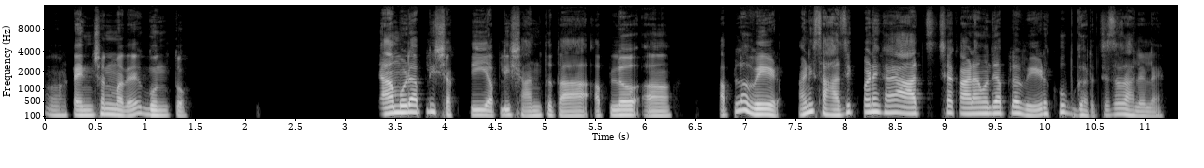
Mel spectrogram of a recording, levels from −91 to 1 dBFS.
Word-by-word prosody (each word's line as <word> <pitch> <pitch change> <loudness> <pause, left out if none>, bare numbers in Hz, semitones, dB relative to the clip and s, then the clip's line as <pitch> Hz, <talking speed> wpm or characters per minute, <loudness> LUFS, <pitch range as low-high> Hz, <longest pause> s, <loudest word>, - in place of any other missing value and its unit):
अ, 115 -4 -6
टेन्शनमध्ये 120 +1 +1
गुंततो. 115 -3 0 1.9
त्यामुळे 180 +6 +5
आपली 195 +1 0
शक्ती, 125 -4 -3
आपली 125 +3 -2
शांतता, 110 -2 -3 0.3
आपलं 120 +3 +2
अ, 110 -1 0 0.5
आपला 230 +3 -2
वेळ 135 -4 +5 0.2
आणि 170 +7 +4
साहजिकपणे 185 +5 0
काय 175 0 -1 0.2
आजच्या 155 +3 -2
काळामध्ये 155 +1 +3
आपला 165 +1 0
वेळ 130 0 -1
खूप 185 -5 -4
गरजेचं 120 +4 -6
झालेलं 105 -7 -2
आहे. 105 - -12
130 Hz, 120 wpm, -22 LUFS, 115-155 Hz, 1.9 s, त्यामुळे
